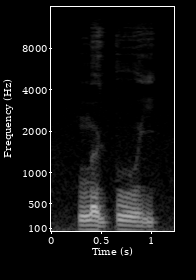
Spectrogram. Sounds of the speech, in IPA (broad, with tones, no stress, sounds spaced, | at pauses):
m ɵ˨˩ ɥ p uː˨˩ j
